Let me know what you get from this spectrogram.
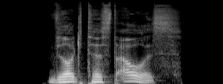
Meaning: inflection of auswirken: 1. second-person singular preterite 2. second-person singular subjunctive II
- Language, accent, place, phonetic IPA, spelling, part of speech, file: German, Germany, Berlin, [ˌvɪʁktəst ˈaʊ̯s], wirktest aus, verb, De-wirktest aus.ogg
